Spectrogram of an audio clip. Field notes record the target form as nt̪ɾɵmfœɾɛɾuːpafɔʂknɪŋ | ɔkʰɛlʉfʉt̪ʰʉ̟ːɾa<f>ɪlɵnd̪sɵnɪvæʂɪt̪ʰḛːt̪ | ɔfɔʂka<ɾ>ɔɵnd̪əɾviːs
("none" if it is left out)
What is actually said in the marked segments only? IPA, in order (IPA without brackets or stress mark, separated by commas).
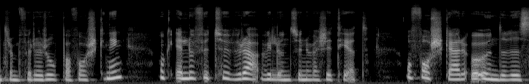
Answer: v, ɾ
